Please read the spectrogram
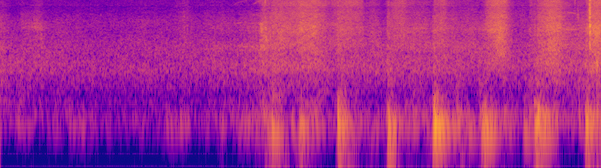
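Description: Hands smoothing and patting two cotton quilting squares flat on a cutting mat: soft fabric rustling with a few light taps, starting about two seconds in.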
